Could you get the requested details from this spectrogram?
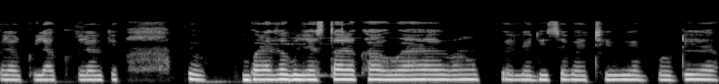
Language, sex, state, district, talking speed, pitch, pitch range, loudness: Hindi, female, Bihar, Araria, 140 wpm, 220 Hz, 215-225 Hz, -14 LUFS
